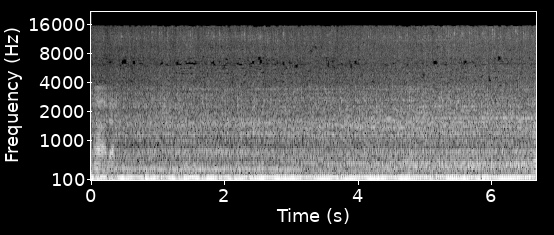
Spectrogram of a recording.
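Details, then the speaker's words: Proton Wira after repair with the spark plug wires refitted (leaking ignition coil found earlier; it stumbled once warm after about 5 minutes' driving): engine idles smoothly with a steady, even hum, RPM needle stable, no shake when revved. "Okey. Enjin tak ada gegaranlah. tadi ada gegaran tau."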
